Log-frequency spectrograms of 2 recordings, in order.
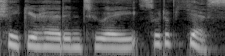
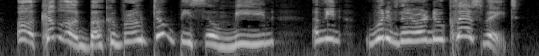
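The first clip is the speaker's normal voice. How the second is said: ecstatic, high, over-cheerful, almost too happy gush; 7 semitones higher, 3 dB louder than usual. A character tells another not to be so mean: ecstatic, almost too happy. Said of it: "His energy seems to be ecstatic, happy, and almost too happy".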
